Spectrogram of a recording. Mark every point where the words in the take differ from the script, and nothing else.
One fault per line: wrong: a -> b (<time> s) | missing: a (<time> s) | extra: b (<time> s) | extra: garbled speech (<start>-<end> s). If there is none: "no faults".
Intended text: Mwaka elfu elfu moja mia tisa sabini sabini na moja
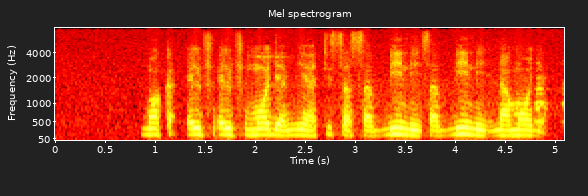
no faults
